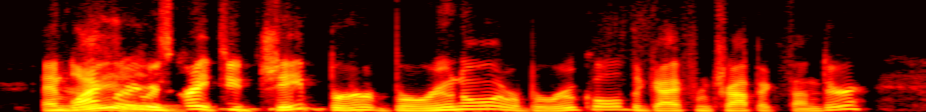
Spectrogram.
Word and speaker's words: Baruchel: Jay- Jay Baruchel. That's how you Oh, pronounce it.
